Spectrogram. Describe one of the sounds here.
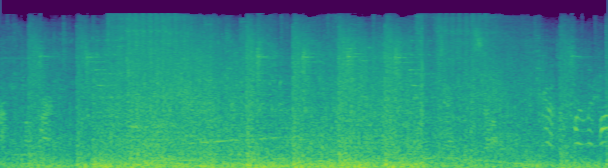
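Explosions rumble and crash nearby.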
